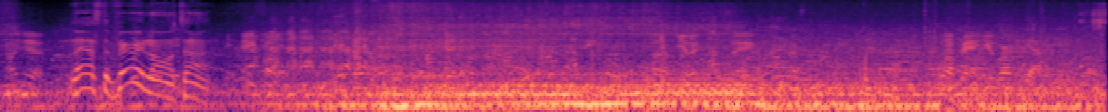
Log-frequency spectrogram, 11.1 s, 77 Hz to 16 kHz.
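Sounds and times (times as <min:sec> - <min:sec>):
voices chattering: 0:00.0 - 0:11.0
vehicle engine idling: 0:02.4 - 0:11.0.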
